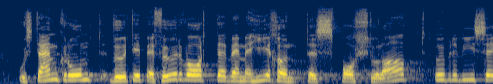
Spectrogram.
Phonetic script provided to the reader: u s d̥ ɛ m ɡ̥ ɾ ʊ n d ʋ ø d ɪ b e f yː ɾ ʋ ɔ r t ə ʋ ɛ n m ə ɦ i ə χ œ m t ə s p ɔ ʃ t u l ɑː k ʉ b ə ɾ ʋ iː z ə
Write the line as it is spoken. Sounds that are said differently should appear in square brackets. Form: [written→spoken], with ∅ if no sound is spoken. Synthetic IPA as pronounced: u s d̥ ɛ m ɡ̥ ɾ ʊ n d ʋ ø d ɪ b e f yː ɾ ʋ ɔ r t ə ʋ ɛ n m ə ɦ i ə χ œ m t ə s p ɔ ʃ t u l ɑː [k→t] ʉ b ə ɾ ʋ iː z ə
